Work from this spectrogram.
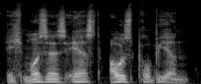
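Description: Actor as bewildered, plain-spoken village potter. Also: male voice, lowish voice, normal speed, natural voice. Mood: wary, reluctant. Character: bewildered, stubborn male village potter, a poor father. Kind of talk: German radio play acting.

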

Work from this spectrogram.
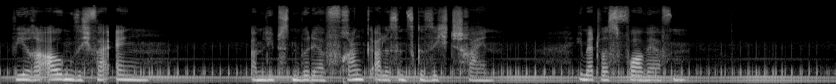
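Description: A woman's voice: medium pitch, lightly acted. A woman narrating a literary radio drama, recounting an anxious man's inner thoughts.

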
